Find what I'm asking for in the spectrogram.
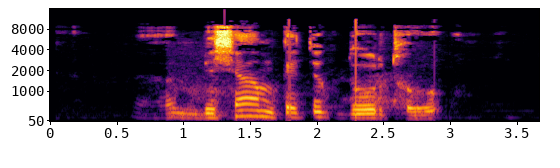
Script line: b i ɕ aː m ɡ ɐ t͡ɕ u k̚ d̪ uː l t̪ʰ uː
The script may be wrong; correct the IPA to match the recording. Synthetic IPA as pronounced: b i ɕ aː m k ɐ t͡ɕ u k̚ d̪ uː ɾ t̪ʰ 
